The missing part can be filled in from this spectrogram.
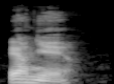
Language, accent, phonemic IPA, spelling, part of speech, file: French, France, /ɛʁ.njɛʁ/, herniaire, adjective, LL-Q150 (fra)-herniaire.wav
- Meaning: hernial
